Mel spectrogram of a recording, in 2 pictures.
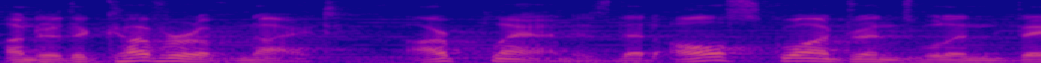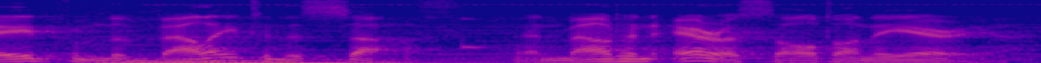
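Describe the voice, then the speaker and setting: A stern military officer briefs a mission in a video game. His voice is very deep, with lively swings in pitch and a formal, authoritative delivery. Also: fairly quick, faint music behind. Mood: formal, resolute.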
